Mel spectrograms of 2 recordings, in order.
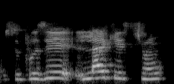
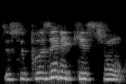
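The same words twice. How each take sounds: First: Slow down and lean on "la"; "la" singled out with weight, at an unhurried pace; stress on LA. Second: Said in the usual way. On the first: Real, not acted. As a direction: make "la" stand out, drawn out as the one that counts. Self-correction to the singular.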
